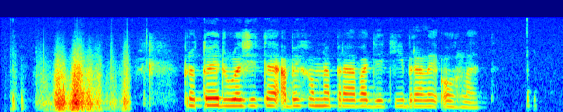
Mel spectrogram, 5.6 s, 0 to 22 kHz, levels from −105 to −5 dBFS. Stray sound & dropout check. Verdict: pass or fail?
pass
